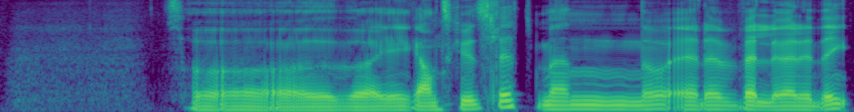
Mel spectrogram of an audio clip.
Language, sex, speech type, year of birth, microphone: Norwegian, male, spontaneous, 1990, Shure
